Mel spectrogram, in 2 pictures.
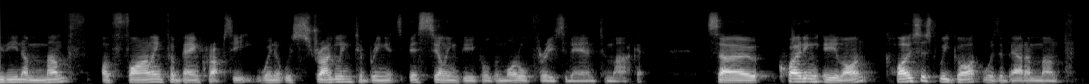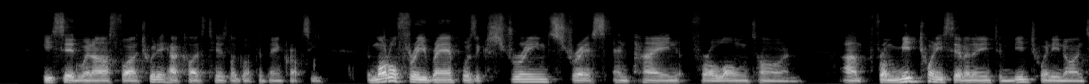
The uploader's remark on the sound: gather in cyberspace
